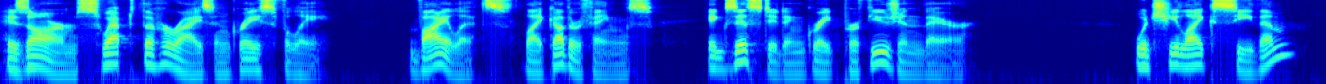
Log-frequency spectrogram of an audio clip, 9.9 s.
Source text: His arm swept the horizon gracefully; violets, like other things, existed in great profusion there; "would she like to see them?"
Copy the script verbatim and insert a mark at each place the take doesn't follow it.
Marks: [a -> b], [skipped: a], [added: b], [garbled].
His arm swept the horizon gracefully; violets, like other things, existed in great profusion there; "would she like [skipped: to] see them?"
